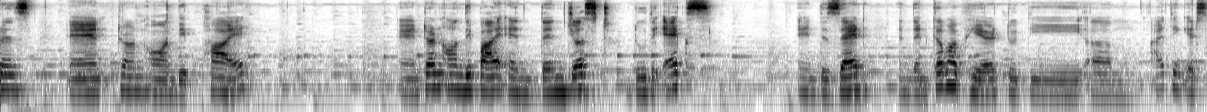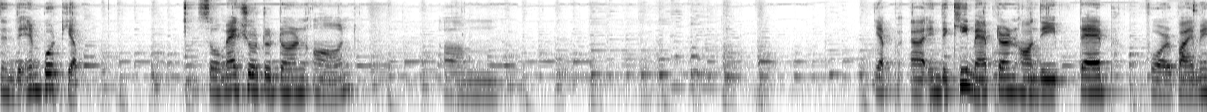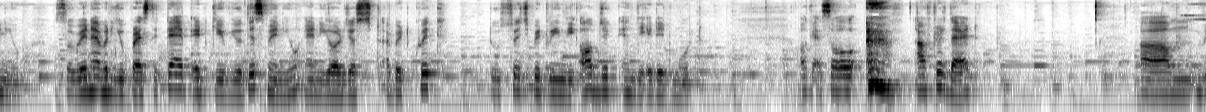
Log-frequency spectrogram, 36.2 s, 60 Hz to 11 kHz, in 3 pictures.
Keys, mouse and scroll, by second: 1.0-2.0 typing, 2.7 click, 4.8-6.4 scroll down 1, 9.5 click, 10.4-11.3 scroll up 1, 11.3 click, 16.4 click, 24.5 click, 24.8 middle click, 25.2 Tab, 31.6 middle click, 32.0 shift+middle click, 32.3-33.2 scroll up 1, 33.4 shift+middle click, 33.7 Tab, 34.2 1, 35.3 shift+middle click, 35.6 Tab, 36.1 g.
